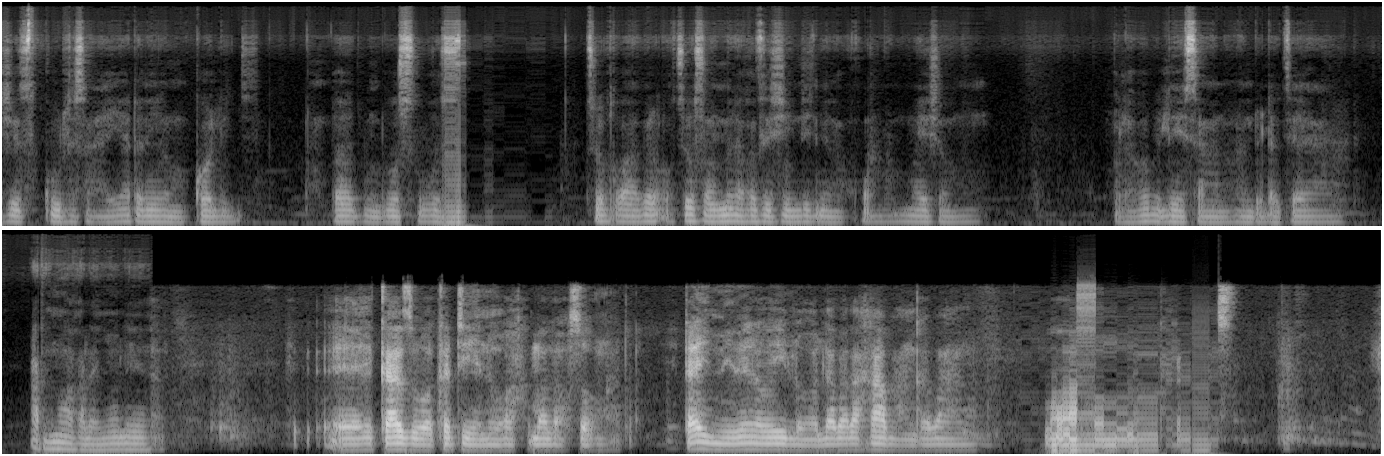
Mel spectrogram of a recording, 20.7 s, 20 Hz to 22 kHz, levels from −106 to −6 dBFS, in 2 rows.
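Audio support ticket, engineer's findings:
Robotic sound from repeated short buffers at 3.31–4.19 s and 18.00–19.47 s. Input audio likely arriving too seldom, so playout loops the last block of roughly 10.7 ms and skips most of the real signal. The result is a rigid metallic buzz at 93.8 Hz, following the speech only loosely.

Input switched to a poorer device at 11.47 s, lasting to the end. Capture likely moved to a lower-grade mic or a headset call profile. The narrower band turns the tone duller. Level shifts by around 5 dB, a new noise floor sits about 50 dB down, and there is no gap at the switch.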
